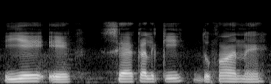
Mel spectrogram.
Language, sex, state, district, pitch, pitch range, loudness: Hindi, male, Uttar Pradesh, Shamli, 135 Hz, 125-140 Hz, -16 LUFS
